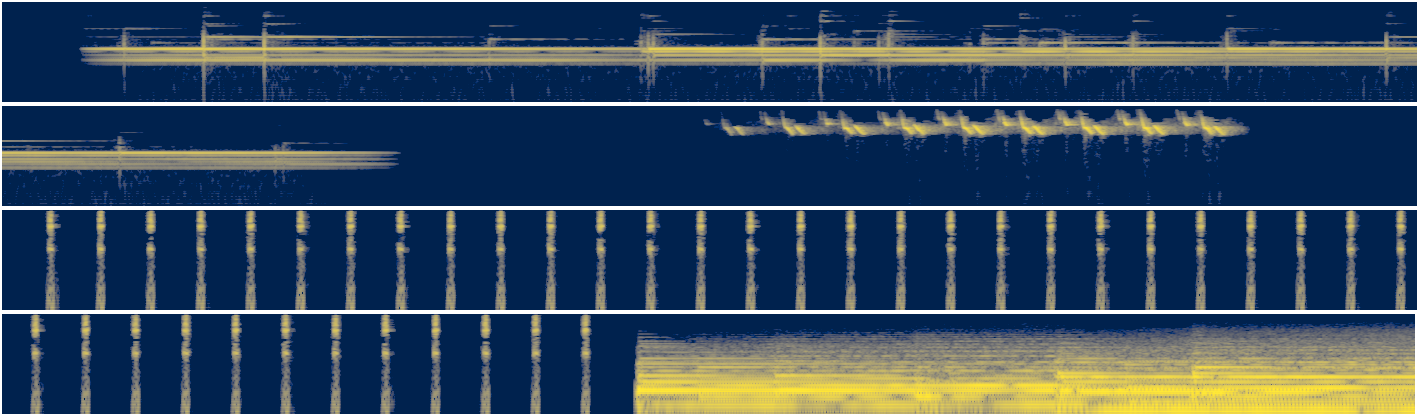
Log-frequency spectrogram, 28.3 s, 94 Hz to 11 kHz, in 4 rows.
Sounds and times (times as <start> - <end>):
Music: 0.4 - 9.1, 24.4 - 28.2.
